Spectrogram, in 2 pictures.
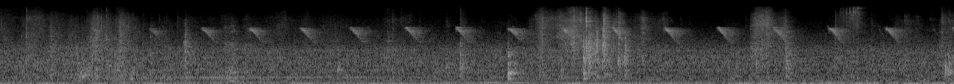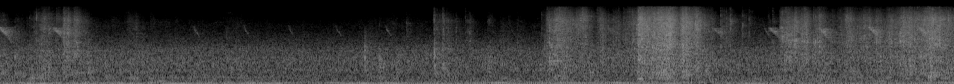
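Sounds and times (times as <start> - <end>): bird chirping: 1.4 - 10.4
paper rustling: 5.3 - 6.6, 14.9 - 19.0.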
